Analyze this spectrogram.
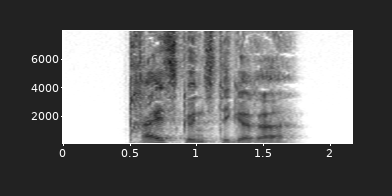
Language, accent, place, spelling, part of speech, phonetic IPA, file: German, Germany, Berlin, preisgünstigere, adjective, [ˈpʁaɪ̯sˌɡʏnstɪɡəʁə], De-preisgünstigere.ogg
- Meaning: inflection of preisgünstig: 1. strong/mixed nominative/accusative feminine singular comparative degree 2. strong nominative/accusative plural comparative degree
